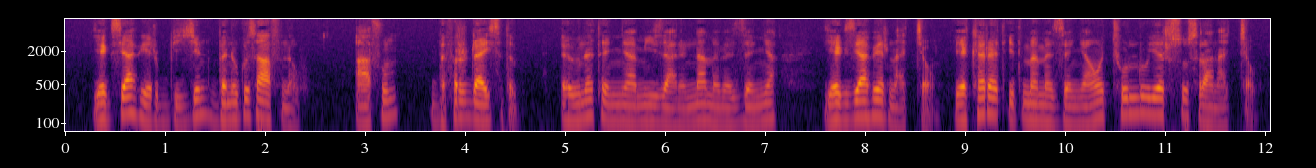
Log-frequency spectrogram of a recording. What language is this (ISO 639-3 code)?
amh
